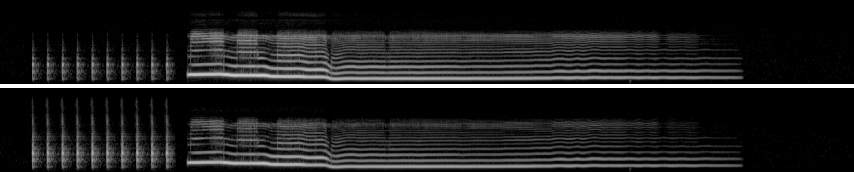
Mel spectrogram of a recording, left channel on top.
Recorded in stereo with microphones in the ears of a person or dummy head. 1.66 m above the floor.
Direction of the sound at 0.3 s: 75° right (ahead or behind).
